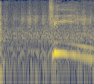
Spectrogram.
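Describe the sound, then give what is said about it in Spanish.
A car engine cranks with a rapid, rhythmic whirring for about a second, then catches and settles into a steady, humming idle. “¿Otra vez tarde por culpa de tu vehículo?”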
